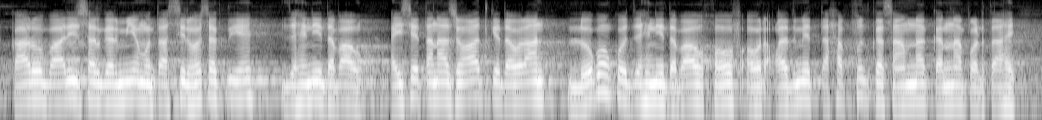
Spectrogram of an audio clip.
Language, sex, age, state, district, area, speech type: Urdu, male, 18-30, Uttar Pradesh, Balrampur, rural, spontaneous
